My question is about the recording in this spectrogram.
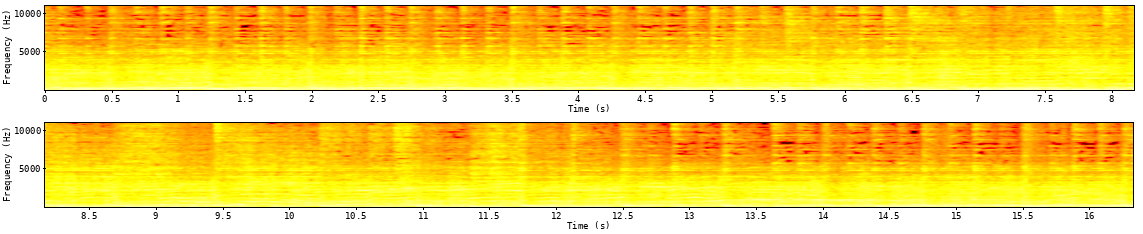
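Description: Live Tex-Mex band playing loudly and steadily: electric guitars, bass, drums, keyboard and button accordion over a pulsing bass line, with some singing.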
